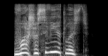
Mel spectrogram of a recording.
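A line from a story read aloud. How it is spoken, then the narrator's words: Frightened exclamation. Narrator (Russian): воскликнула Риола, испуганно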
